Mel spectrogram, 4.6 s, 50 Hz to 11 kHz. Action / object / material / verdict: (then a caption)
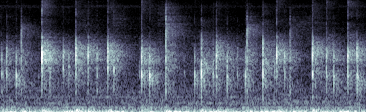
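tap / mechanical keyboard with plastic keycaps / plastic / none. A full-size-ish Alice-layout mechanical keyboard with a frosted translucent plastic case, cream and brown ABS keycaps (GMK Tiramisu) and a polycarbonate plate sits on a desk mat. Both hands type steadily with fingertips, pressing and tapping the keys. The result is a run of quick, short clacks with a bright click near 2 kHz over a low, steady rumble.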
